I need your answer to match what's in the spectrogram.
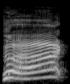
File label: spellcast effort; Jayce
